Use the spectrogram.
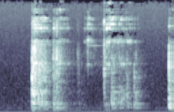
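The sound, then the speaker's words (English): Dishes, glasses and cutlery clinking as a table is laid for a surprise breakfast, a few bright, sharp chinks separated by short gaps, faint and alone. “You lay the table and I'll grind the coffee.”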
